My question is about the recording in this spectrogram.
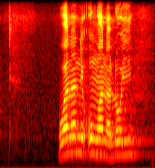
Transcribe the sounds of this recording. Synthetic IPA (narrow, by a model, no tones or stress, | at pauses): wananiʔuŋwanaloːji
